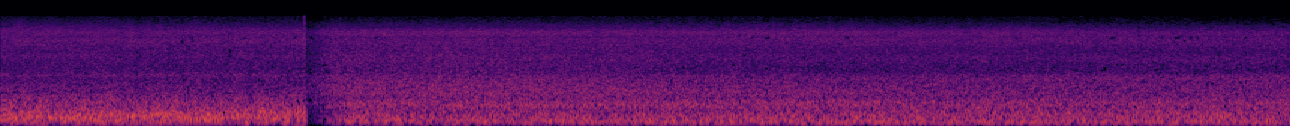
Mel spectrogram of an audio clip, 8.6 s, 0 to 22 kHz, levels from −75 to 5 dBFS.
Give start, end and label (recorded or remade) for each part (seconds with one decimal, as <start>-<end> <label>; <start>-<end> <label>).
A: 0.0-1.0 remade; 1.0-3.5 recorded; 3.5-4.3 remade; 4.3-5.7 recorded; 5.7-7.0 remade; 7.0-8.6 recorded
